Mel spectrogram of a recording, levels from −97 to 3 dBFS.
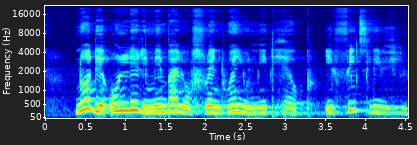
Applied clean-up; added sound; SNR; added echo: none; none; none; reverberation time 0.8 s.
